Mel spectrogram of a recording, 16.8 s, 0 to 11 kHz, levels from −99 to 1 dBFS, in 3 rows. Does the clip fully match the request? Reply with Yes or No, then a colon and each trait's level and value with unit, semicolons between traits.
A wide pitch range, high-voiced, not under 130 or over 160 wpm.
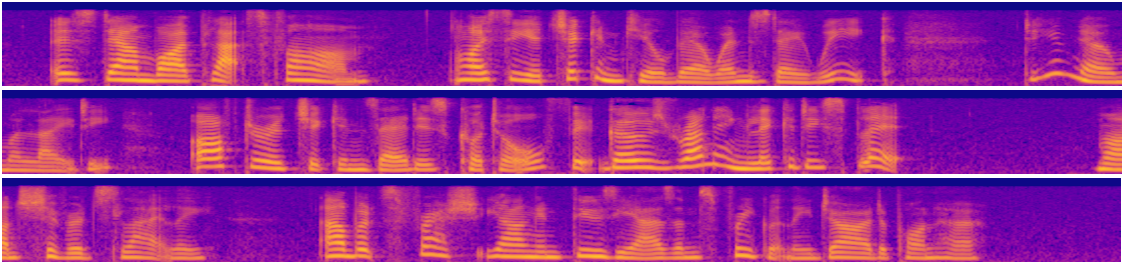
Yes: wide, 5.8 semitones; high, 220 Hz; average, 145 wpm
